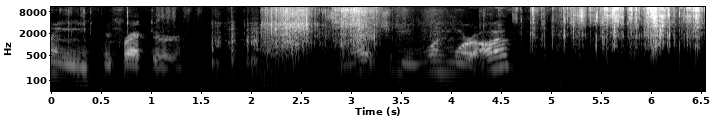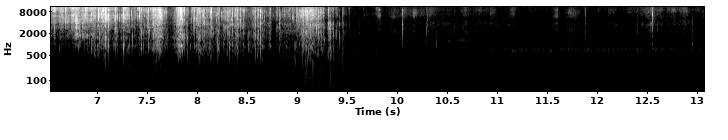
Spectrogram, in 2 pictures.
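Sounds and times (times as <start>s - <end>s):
cards being handled: 0.0s - 10.7s
wrapper crinkling and tearing: 2.0s - 3.8s, 4.4s - 9.6s.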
